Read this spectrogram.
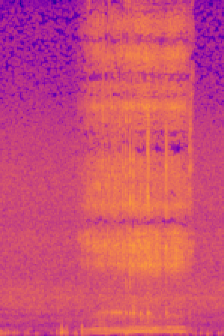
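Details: Tony snoring: a single drawn-out, buzzing snore with a tonal quality on the breath in, in a quiet room.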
